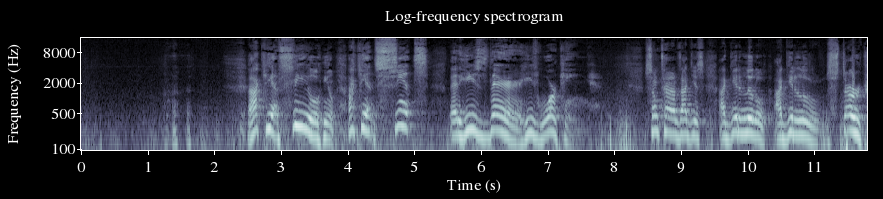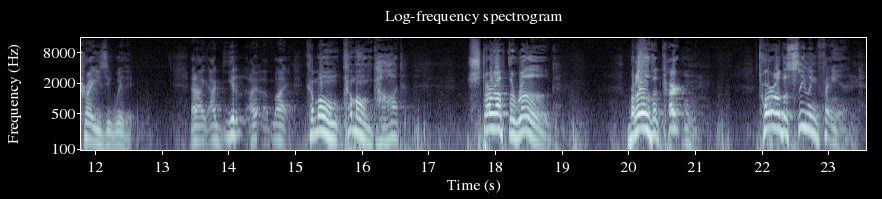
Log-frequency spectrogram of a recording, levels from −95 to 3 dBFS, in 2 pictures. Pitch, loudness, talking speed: 170 Hz, -19 LUFS, 125 wpm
